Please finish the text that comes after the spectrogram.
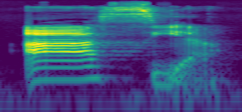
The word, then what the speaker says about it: Asia: Asia in Spanish, you write it the same way, but it's pronounced differently. Asia, we say Asia.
